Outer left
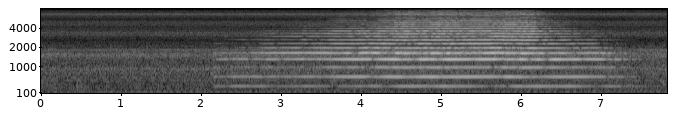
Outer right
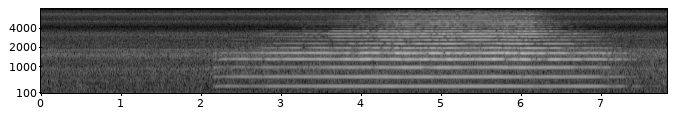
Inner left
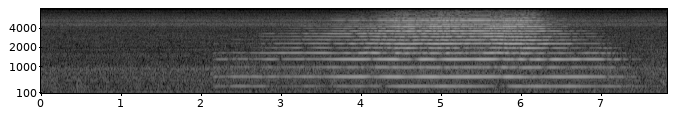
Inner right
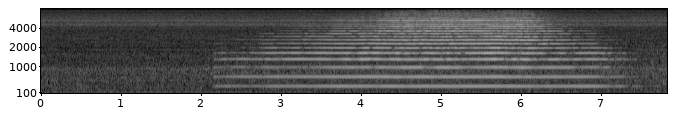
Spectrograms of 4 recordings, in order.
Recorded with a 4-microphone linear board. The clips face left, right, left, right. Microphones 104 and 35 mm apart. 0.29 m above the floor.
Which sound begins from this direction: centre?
A trumpet, at 2.1 s.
